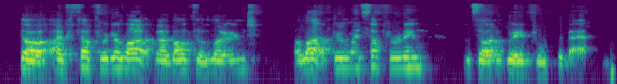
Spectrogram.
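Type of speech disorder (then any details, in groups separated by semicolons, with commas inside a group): Dysarthria; cerebral palsy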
